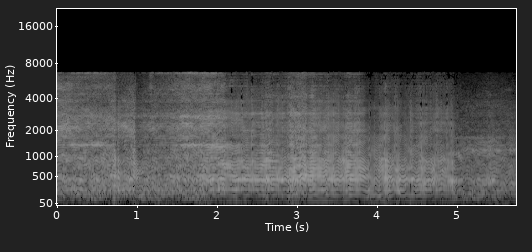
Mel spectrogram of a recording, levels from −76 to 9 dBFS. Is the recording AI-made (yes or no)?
yes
